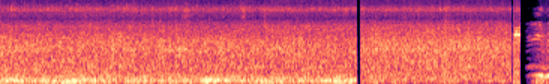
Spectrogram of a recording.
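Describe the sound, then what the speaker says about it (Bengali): Heavy rain pours in a steady, dense hiss outdoors along a street during a storm, with a brief sharp crack near the end. "খুব জোরসে বৃষ্টি হচ্ছে"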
